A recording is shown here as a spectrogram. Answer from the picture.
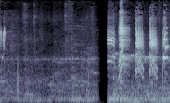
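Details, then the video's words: White-vented myna giving strange sounds: after two seconds of near silence with a faint steady tone, a run of five loud, harsh, noisy bursts, each roughly a quarter second long. "burung jalak kapas gacor suara aneh"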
